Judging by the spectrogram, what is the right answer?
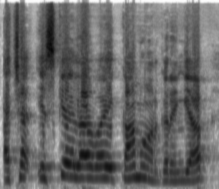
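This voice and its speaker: A man with a fairly high voice teaching an exam-prep grammar lesson as he writes on a board. He goes over the definitions patiently and repeats the key terms. He asks the class a question and then answers it himself. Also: brisk, a little mellow.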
